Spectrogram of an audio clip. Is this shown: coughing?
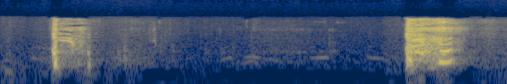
yes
